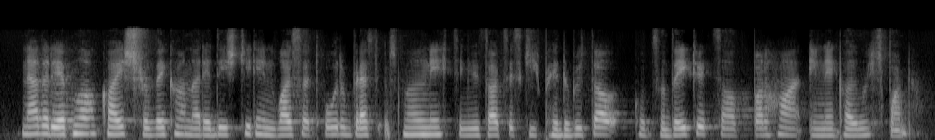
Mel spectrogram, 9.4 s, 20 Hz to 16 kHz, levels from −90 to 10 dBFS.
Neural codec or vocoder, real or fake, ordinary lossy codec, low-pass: codec, 16 kHz, 0.5 kbps, X-Codec, HuBERT features, trained on balanced general audio; fake; none; 7.2 kHz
